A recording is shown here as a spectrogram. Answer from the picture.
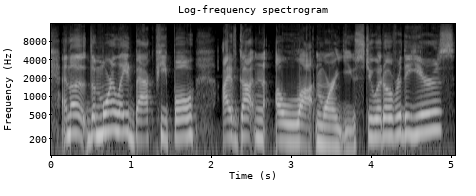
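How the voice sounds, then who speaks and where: A woman speaks with an American accent at a fairly high pitch. Her pace is moderate and her intonation lively. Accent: New York accent, mostly gone. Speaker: actress and acting coach. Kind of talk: podcast interview.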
